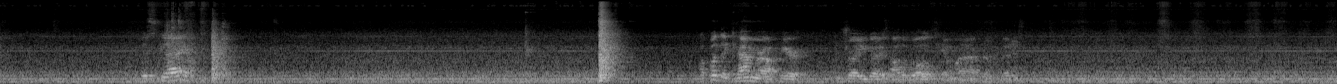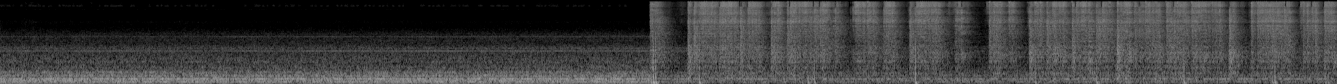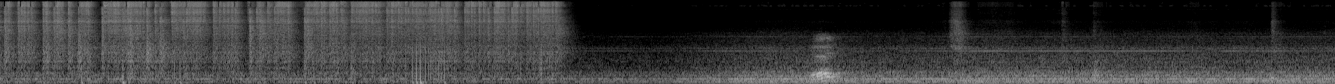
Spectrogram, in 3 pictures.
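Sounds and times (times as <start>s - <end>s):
steady hum: 0.0s - 40.0s
welder arc crackling: 19.9s - 32.6s.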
